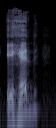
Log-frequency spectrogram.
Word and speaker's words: ahead: Ahead. Ahead, là, c'est A-H-E-A-D. Ahead. Ahead. Go ahead. Là encore, on a vu que l'accent tonique l'a tombé sous deuxième syllabe.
